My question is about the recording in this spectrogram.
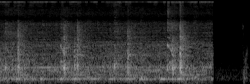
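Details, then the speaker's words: Torneo Inita T-150 treadmill at 4 km/h walking, before repair: short squeaks in step with left-foot strikes; cause was loose deck screws on the left side, squeak stopped after tightening them. "вот я подтянул вот эти вот шурупы и скрипт прекратился"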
